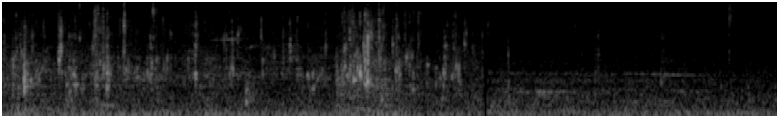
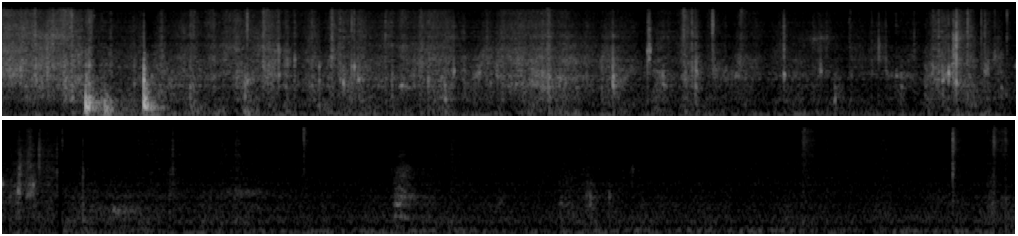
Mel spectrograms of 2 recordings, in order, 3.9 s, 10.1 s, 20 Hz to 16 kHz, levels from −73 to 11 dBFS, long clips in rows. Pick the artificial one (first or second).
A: second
